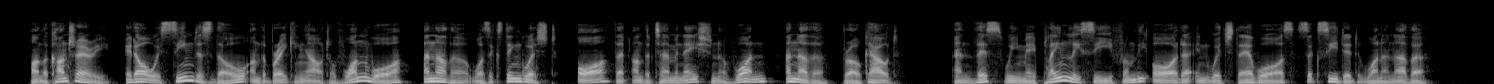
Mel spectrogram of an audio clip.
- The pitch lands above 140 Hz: No, very low, 95 Hz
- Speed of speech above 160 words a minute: Yes, average, 175 wpm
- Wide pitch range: Yes, wide, 5.9 semitones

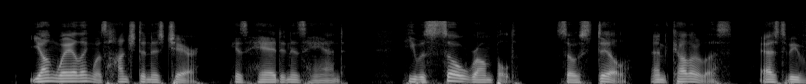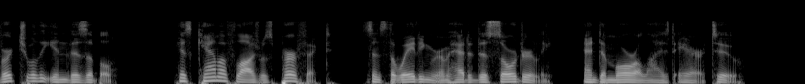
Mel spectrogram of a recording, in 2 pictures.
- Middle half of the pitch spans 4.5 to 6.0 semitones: No, average, 3.6 semitones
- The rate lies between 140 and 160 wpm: Yes, average, 150 wpm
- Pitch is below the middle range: Yes, low, 110 Hz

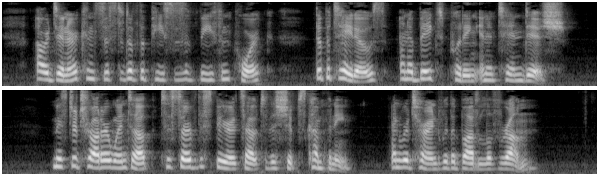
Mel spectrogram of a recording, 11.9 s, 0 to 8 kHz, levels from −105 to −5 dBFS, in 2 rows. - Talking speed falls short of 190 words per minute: No, average, 200 wpm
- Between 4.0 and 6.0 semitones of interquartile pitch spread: No, average, 3.6 semitones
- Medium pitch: No, high, 235 Hz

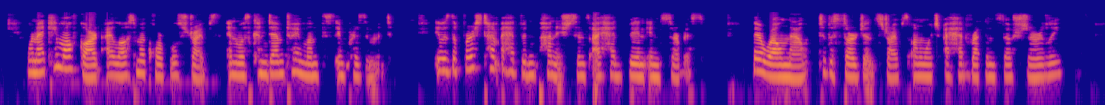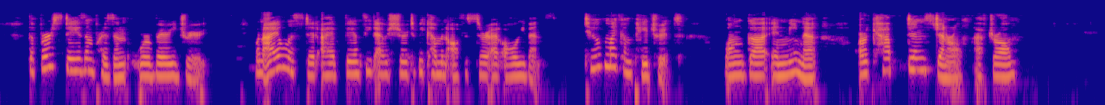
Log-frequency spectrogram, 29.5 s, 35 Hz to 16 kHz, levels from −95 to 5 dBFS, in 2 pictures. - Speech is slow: No, average, 165 wpm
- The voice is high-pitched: Yes, high, 200 Hz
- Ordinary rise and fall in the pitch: Yes, average, 4.1 semitones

